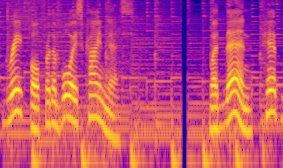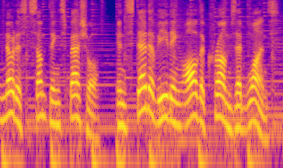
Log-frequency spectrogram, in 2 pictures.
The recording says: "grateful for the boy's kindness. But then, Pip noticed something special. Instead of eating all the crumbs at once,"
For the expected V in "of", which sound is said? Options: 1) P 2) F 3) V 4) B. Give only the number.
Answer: 3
